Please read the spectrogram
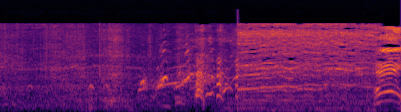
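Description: Girls' voices yelling and squealing during a ride on a small ride-on vehicle, with one long held cry in the second half and a short rising-then-falling shout near the end.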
